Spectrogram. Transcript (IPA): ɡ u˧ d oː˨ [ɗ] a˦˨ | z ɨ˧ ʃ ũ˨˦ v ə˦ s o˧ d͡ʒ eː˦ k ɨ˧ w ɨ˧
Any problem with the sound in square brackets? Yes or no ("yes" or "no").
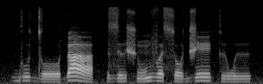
no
